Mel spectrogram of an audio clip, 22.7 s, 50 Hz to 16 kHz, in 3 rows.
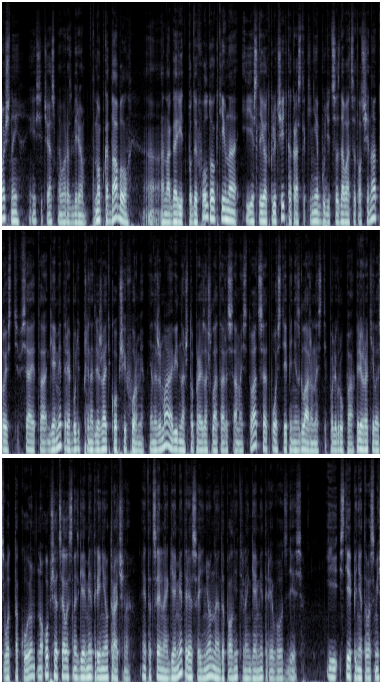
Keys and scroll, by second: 21.5 ctrl+z.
